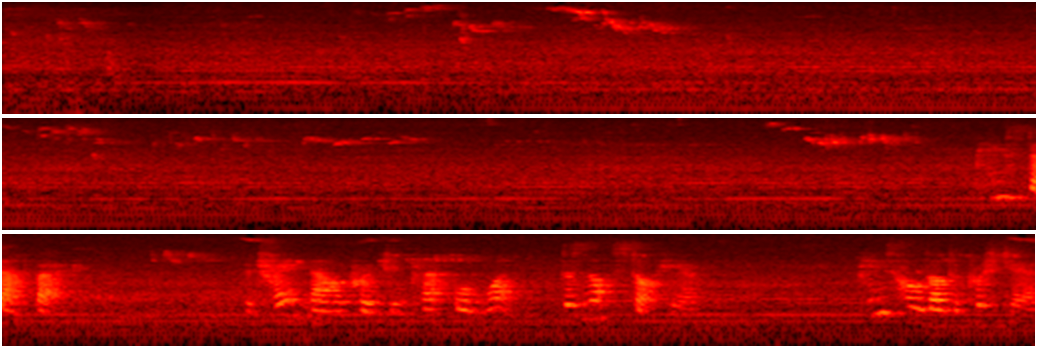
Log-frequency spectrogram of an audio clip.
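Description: A diesel locomotive rumbles as it approaches slowly.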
